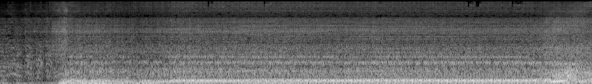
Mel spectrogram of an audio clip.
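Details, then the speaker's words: Jaguar XK: engine catches then idles uneven and lumpy with wavering beat and heavy smoke; cause found was oil diluted with petrol, 9–10 litres drained, suffocating the engine. "So it turns out the engine was full of petrol. I took about 9 to 10 litres of oil out of it, and it had the consistency of petrol, stank of petrol. So the reason why all that smoke was coming out was petrol in the oil, suffocating the engine."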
